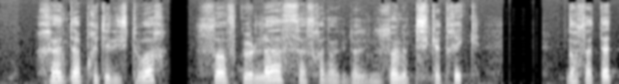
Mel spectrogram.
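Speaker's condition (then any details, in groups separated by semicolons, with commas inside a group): Down syndrome; Down syndrome (trisomy)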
